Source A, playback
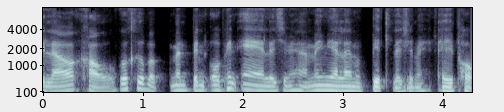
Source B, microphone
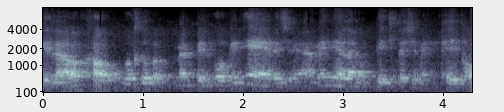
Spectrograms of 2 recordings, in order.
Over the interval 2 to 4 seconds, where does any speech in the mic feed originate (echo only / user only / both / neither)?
echo only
